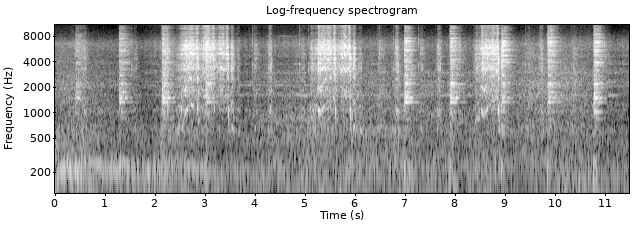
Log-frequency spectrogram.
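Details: Yamaha Vega motorcycle with AC ignition whose electric starter only clicks; the weak battery drops to 8 V while cranking against a 10 V minimum. Repeated sluggish, slow cranking that never picks up speed. Starter voltage drop.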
